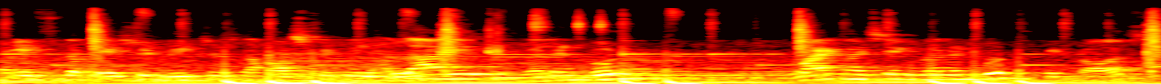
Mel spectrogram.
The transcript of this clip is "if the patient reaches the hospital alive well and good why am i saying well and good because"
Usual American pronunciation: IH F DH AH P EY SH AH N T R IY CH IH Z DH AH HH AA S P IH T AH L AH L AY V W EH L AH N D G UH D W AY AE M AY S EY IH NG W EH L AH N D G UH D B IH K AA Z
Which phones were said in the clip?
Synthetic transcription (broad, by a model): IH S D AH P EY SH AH T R IY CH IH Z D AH HH AA S P IH T AH L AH L AY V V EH L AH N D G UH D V AY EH M AY S EY IH NG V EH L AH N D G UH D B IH K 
